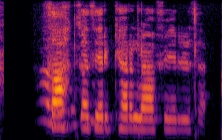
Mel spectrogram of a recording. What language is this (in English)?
Icelandic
